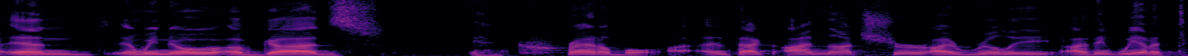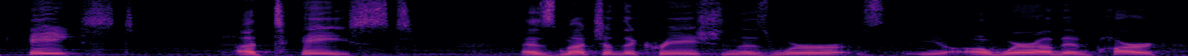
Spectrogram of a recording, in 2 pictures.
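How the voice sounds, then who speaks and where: A man preaching a casual sermon, halting and correcting himself, often chuckling. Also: a little high, a little mellow. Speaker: pastor.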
